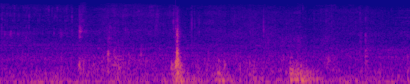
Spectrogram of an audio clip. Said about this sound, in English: It has the little drain hole in the bottom there and you can see it here. So we will see how this handles it, and we'll just pour some water in there.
